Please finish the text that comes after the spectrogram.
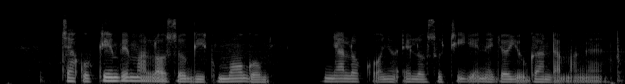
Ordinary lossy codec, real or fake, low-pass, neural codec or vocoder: MP3, 48 kbps; real; 19.8 kHz; none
